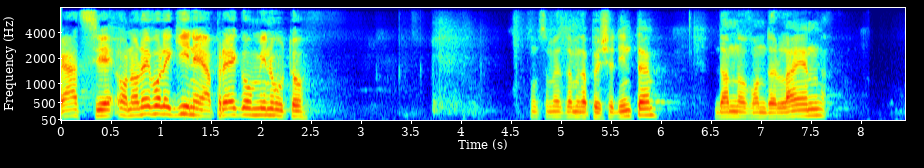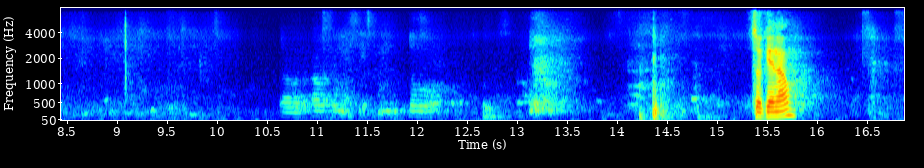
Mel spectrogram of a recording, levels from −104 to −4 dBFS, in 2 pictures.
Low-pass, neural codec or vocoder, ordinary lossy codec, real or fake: 7.2 kHz; codec, 16 kHz in and 24 kHz out, 1 kbps, XY-Tokenizer; none; fake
